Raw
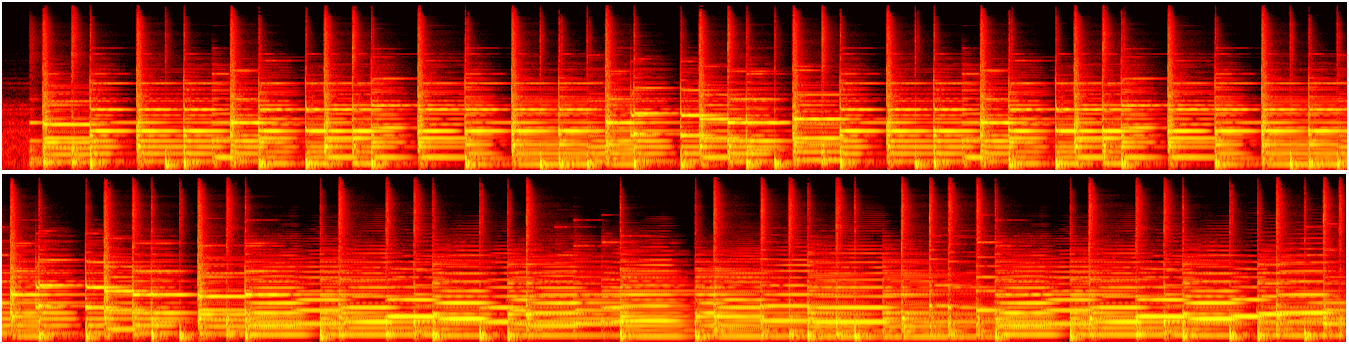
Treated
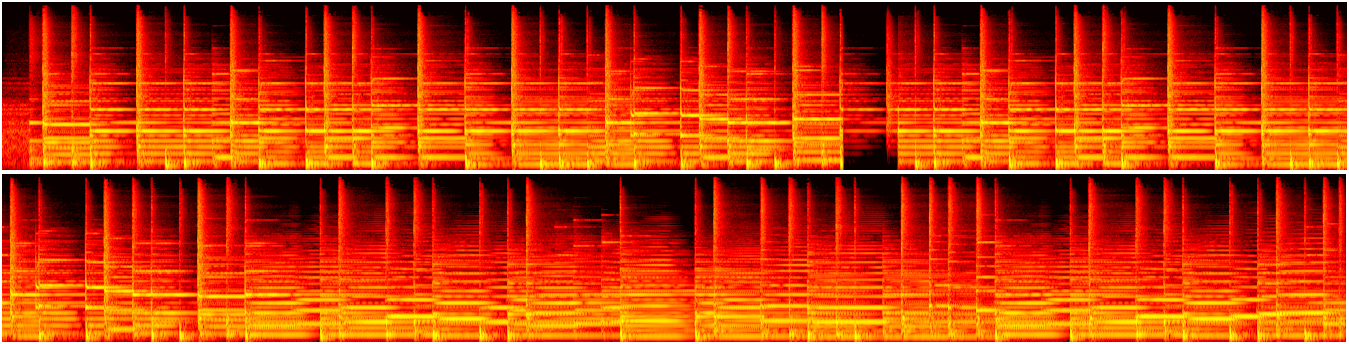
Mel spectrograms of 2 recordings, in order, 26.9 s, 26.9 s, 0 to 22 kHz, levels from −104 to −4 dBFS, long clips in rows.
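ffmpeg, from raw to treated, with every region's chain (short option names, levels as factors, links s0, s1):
-filter_complex "[0:a]asettb=1/sr,asplit=3[s0][s1][s2];[s0]atrim=end=8.404[s3];[s1]atrim=start=8.4:end=8.96,asetpts=PTS-STARTPTS,afade=t=in:d=0.004:c=qsin,afade=t=out:st=0.556:d=0.004:c=qsin,bandpass=f=1900:t=q:w=1.1,aderivative[s4];[s2]atrim=start=8.956[s5];[s3][s4]acrossfade=d=0.004:c1=hsin:c2=qsin[s6];[s6][s5]acrossfade=d=0.004:c1=qsin:c2=hsin,lowshelf=f=250:g=-10,acrossover=split=240|3000[s7][s8][s9];[s8]acompressor=threshold=0.00501:ratio=2[s10];[s7][s10][s9]amix=inputs=3:normalize=0,adynamicequalizer=threshold=0.00178:dfrequency=5900:dqfactor=0.7:tfrequency=5900:tqfactor=0.7:attack=5:release=100:ratio=0.375:range=3:mode=cutabove:tftype=highshelf,volume=2.51"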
